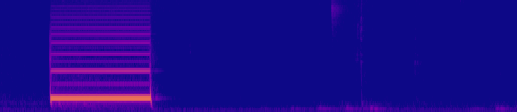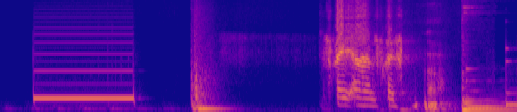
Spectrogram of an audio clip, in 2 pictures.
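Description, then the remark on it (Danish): A phone call to a witch rings out with no answer: two steady electronic ringback tones, each about a second long and several seconds apart, followed by someone talking. “Så nu vil jeg lige prøve at ringe til en heks og høre, om hun selv kalder sig heks.”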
